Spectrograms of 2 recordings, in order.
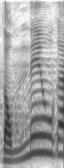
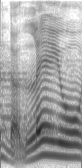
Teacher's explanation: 리을, 니은 있으면 압도적으로 리을이 이기기 때문에 자 니은이 리을로 교체됩니다.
